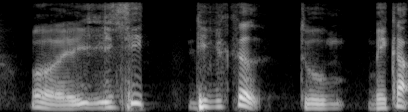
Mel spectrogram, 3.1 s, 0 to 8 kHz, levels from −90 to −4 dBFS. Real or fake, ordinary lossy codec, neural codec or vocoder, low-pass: fake; none; codec, 16 kHz, 4 kbps, FreqCodec, larger model; 7.2 kHz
